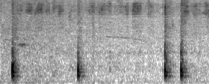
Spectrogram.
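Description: Chalk taps and short strokes on a board during a maths lesson, four brief distinct knocks, two spaced apart then a quick pair, fairly close over a quiet room.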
